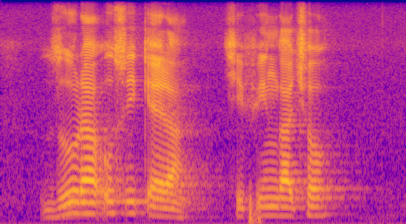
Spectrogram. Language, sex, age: Venda, male, 19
